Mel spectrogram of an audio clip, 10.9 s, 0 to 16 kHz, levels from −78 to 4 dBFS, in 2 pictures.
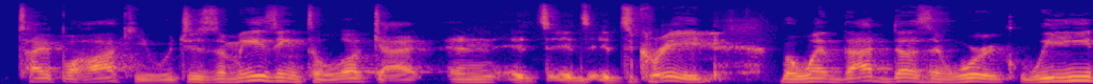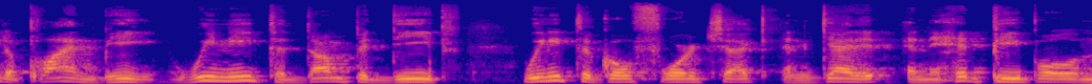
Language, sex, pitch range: English, male, 115-150 Hz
